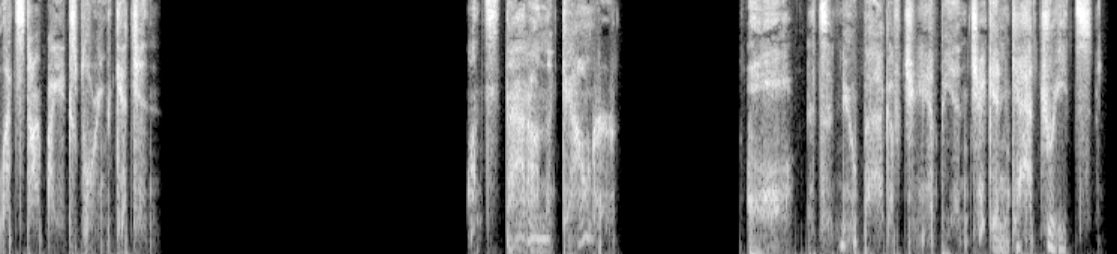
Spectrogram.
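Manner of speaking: very quiet, soft, hushed, creeping ASMR whisper. Acting an asmr show while the humans sleep: whispering. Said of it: "as long as we're very quiet".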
